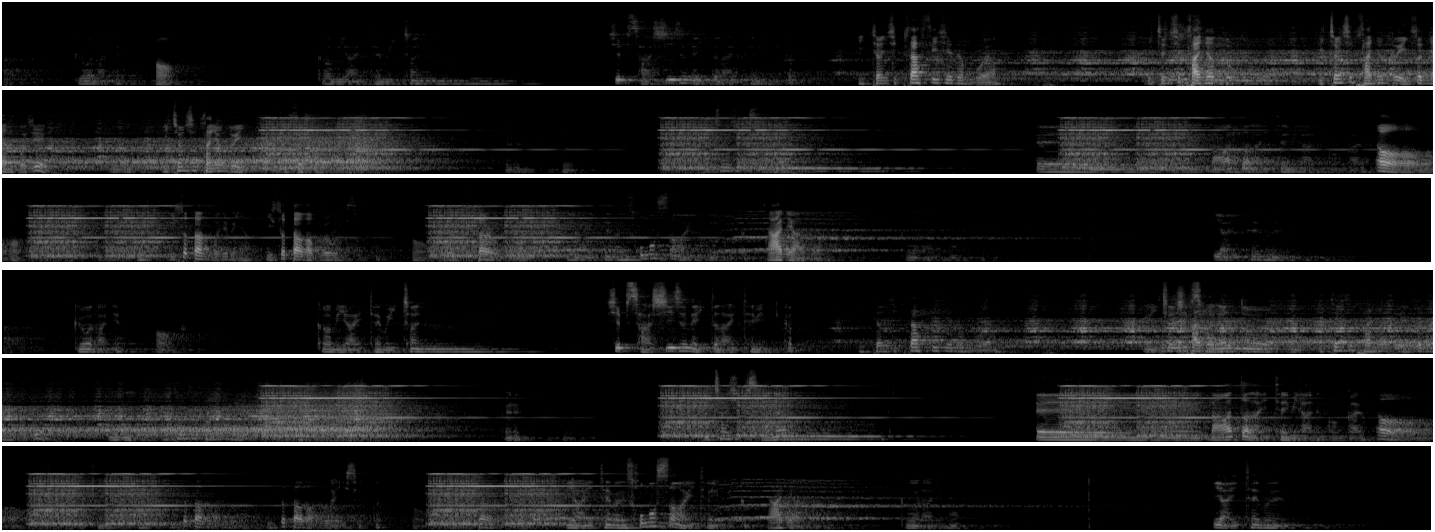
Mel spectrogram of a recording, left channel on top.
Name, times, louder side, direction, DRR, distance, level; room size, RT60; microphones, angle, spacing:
voice 1, 0.7-1.2 3.2-5.0 6.1-7.9 11.4-13.0 15.4-15.7 19.3-19.5 21.3-23.1 24.6-28.0 29.5-29.7 31.9-32.4 33.1-33.3 34.3-36.1 37.7-38.2 40.7-41.5, right 5 dB, 60° right, 11 dB, 0.5 m, -45 dB
sound 1, 7.9-8.0 8.3-18.0, right 2 dB, 25° right, 1.0 m, -41 dB
voice 2, 8.7-10.0 11.6-12.3 13.3-14.8 16.0-16.8 17.1-17.4 19.9-20.0 28.0-28.8 30.0-32.1 32.7-33.9 36.3-36.8, left 7 dB, 70° left, 13 dB, 0.4 m, -40 dB
Telephone, 16.9-19.4 20.9-23.4 24.9-27.4 28.9-31.3 32.9-35.3, right 3 dB, 5° right, 0.5 m, -34 dB
Singing, 33.9-39.2, right 1 dB, 80° right, 1.8 m, -51 dB
13.5 x 5.9 x 5.8 m, 2.6 s
head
